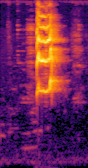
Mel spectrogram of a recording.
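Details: Single harsh lovebird screech, about half a second long with strong high overtones, used as a lure to make reluctant lovebirds respond and call.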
